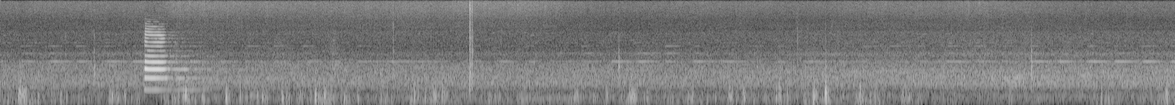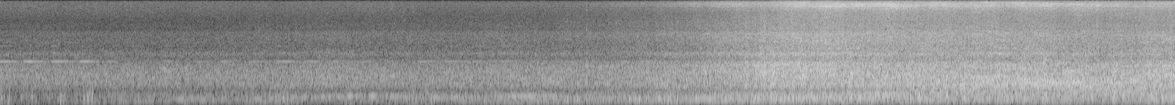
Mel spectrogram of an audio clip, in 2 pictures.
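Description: A V/Line VLocity diesel railcar sounds one short horn blast about two seconds in. From the middle on, a passenger train's engine note and wheel-on-rail noise build up, becoming loud over the last few seconds as it passes close by.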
